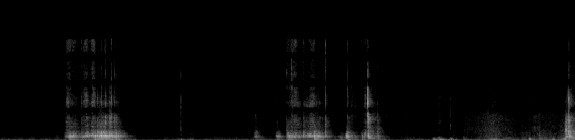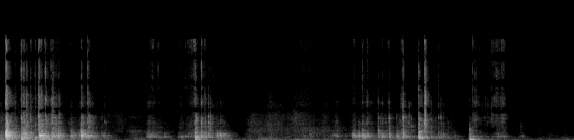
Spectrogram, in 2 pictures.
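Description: A plastic treat ball rattles and knocks as a cat bats it across the floor.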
